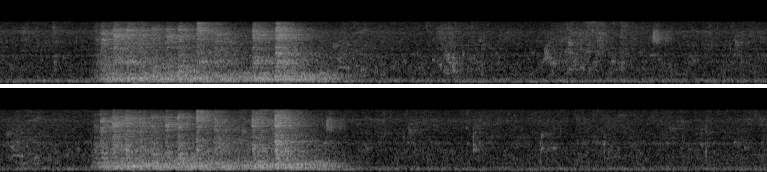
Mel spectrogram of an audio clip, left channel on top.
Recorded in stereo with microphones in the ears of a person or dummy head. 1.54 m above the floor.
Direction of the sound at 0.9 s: 45° right (ahead or behind).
